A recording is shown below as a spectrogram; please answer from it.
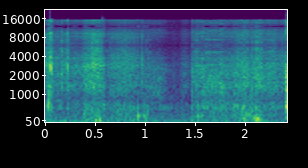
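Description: Handling noise of an action camera right at its microphone: rustling and scraping against cloth or blind material, with a sharp knock at the start and another about half a second in.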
